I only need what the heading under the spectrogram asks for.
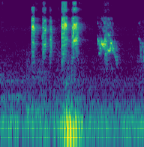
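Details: Budgerigar chirps from a small pet flock: a quick series of high, clipped notes followed by a brief, rougher, warbling squawk.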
